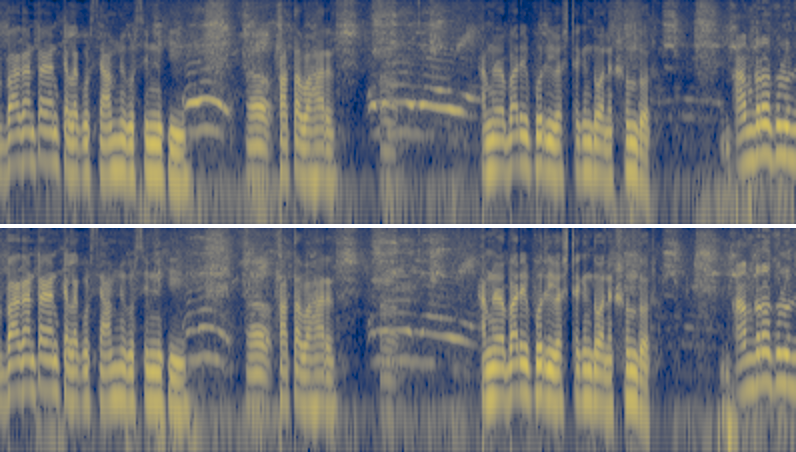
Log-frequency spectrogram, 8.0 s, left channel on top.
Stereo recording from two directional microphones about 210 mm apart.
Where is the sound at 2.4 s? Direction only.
50° left (ahead or behind).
